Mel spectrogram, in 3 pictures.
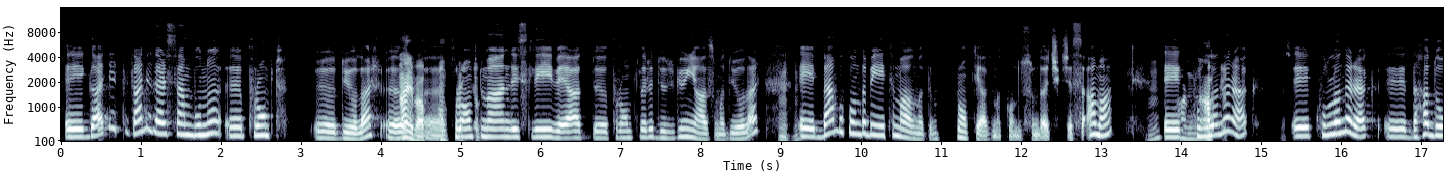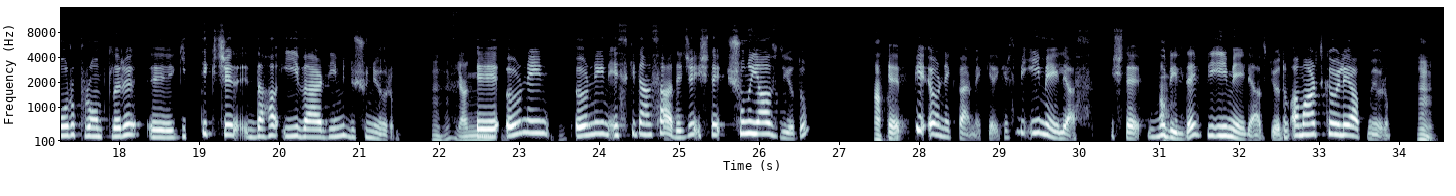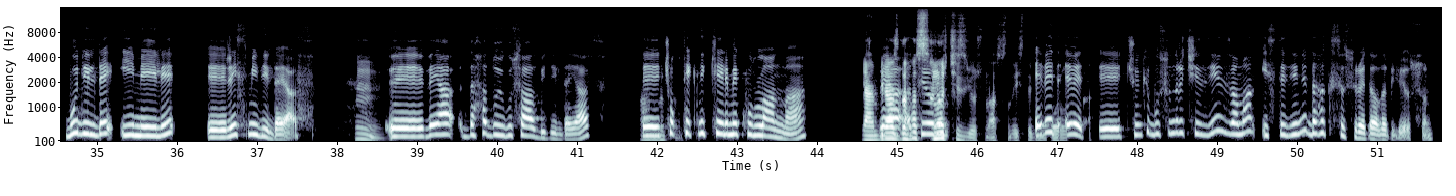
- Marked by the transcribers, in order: in English: "prompt"; in English: "prompt"; in English: "prompt"; unintelligible speech; in English: "prompt'ları"; in English: "prompt"; other background noise; in English: "prompt'ları"; tapping
- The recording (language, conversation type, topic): Turkish, podcast, Yapay zekâ günlük hayatı nasıl kolaylaştırıyor, somut örnekler verebilir misin?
